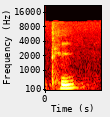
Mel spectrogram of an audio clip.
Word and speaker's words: thí: Chúng thí chữ thí này có khi đọc là chữ thi. Thi có nghĩa là làm, như là thi hành. Như thí có nghĩa là hiến tặng. Ở đây mình đọc là chữ thí.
